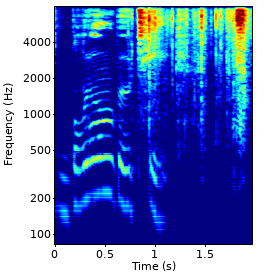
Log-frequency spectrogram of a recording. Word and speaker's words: Bloom Boutique: This is called, now I've been pronouncing this wrong. It's Bloom Boutique.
